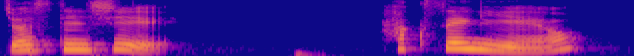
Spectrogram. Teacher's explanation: The 이에요 in Justin 씨는 학생이에요 is an ending used when asking questions. When you say 이에요, you must raise the tone at the end of the sentence to make it sound like a question.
